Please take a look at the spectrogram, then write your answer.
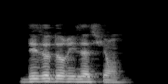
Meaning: deodourization
- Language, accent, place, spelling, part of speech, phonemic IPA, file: French, France, Lyon, désodorisation, noun, /de.zɔ.dɔ.ʁi.za.sjɔ̃/, LL-Q150 (fra)-désodorisation.wav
